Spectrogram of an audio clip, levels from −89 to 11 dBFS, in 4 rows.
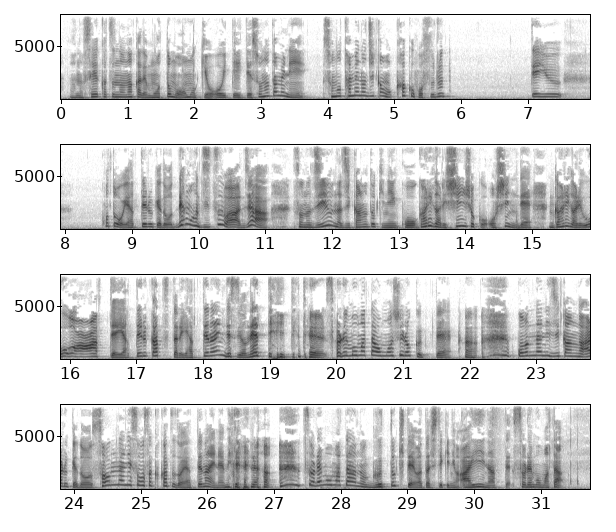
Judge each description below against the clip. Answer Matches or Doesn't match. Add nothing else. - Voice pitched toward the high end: Matches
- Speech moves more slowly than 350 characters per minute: Matches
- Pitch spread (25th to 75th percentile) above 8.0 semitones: Matches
